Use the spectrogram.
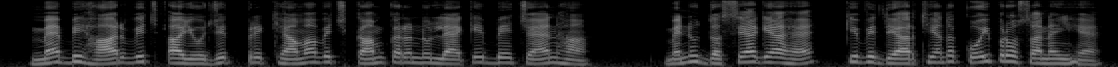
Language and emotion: Punjabi, fearful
